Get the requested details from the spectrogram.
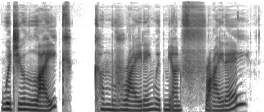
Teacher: the speaker gives more stress to like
